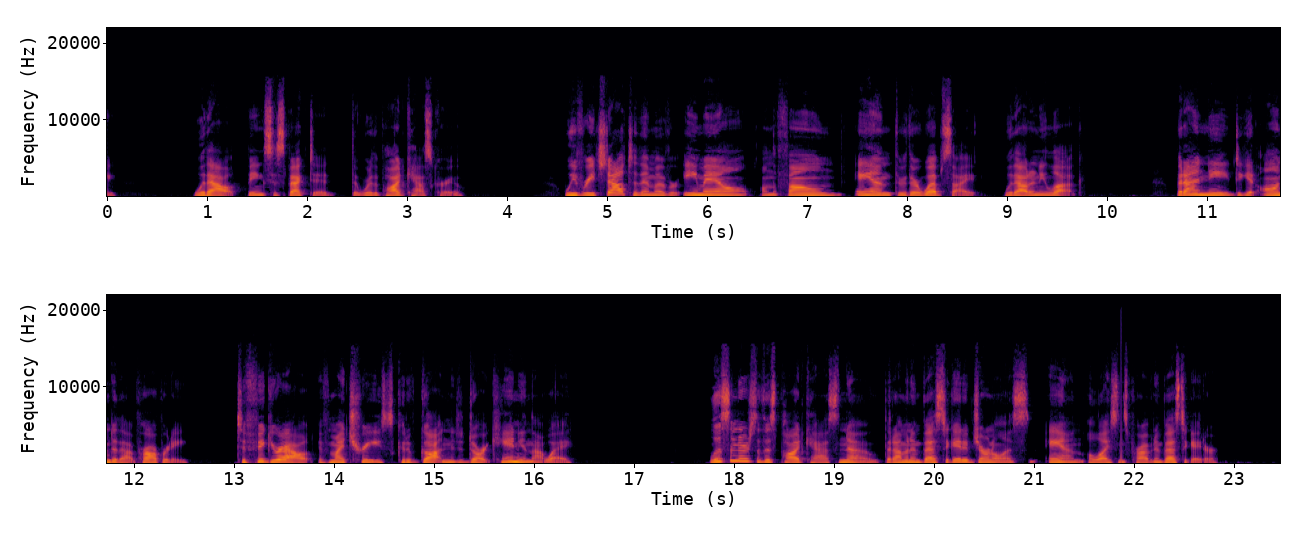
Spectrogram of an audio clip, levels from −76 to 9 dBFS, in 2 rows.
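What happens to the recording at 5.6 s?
Nothing goes wrong at 5.6 s; the speech carries straight through that moment with no dropout, click, distortion or other fault.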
